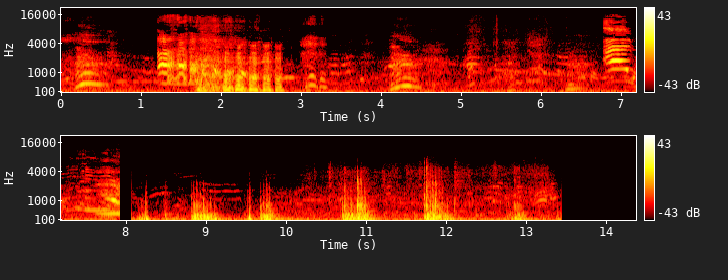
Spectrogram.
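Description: A toddler babbles and squeals.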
